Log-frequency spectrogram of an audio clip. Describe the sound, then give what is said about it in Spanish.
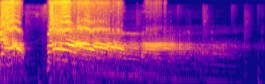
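A loud, drawn-out yell, one host shouting the name of a segment as a long stretched call that slowly falls in pitch and fades, broken by a brief gap near the start. “Sabes lo que ten, las ganas que tenía de gritar eso?”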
